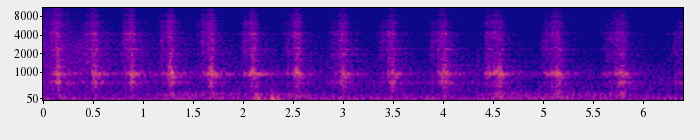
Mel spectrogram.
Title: How to detect bad wheel bearings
